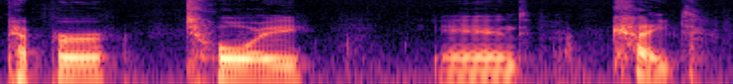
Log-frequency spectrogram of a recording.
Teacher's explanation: before a stressed vowel a stressed syllable have this puff of air aspiration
